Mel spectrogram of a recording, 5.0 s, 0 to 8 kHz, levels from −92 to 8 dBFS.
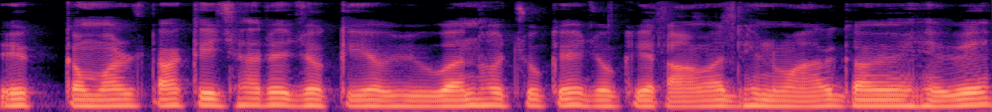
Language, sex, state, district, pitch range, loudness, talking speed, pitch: Chhattisgarhi, male, Chhattisgarh, Rajnandgaon, 110-120 Hz, -15 LUFS, 205 wpm, 115 Hz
